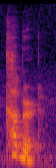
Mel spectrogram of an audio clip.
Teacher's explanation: We have cupboard, which is more of elision. That P sound is actually going away.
